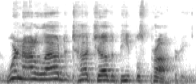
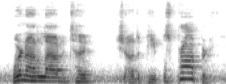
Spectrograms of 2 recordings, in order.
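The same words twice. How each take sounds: First: High, prissy staff voice; mock the clerk's rule-bound brush-off; imitating a prim librarian; snooty refusal. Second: A higher, prim brush-off; lightly mocked librarian; repeated snooty refusal. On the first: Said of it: "is what I get in response". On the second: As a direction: parrot the clerk's rule again. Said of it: "is the response I get again".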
